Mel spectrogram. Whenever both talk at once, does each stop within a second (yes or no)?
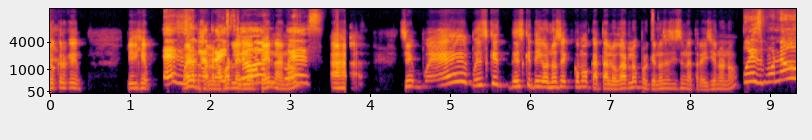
no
